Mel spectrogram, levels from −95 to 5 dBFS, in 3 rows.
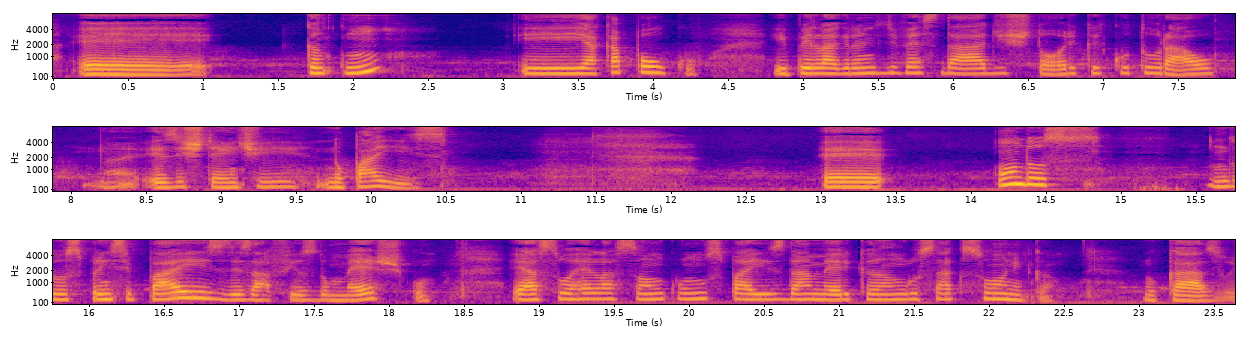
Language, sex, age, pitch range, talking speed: Portuguese, female, 20-39, 190-230 Hz, 85 wpm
